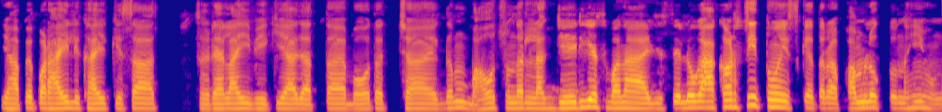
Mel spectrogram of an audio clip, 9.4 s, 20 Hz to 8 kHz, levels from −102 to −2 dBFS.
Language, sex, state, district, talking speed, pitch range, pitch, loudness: Hindi, male, Bihar, Saharsa, 195 wpm, 135-155 Hz, 140 Hz, -20 LUFS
